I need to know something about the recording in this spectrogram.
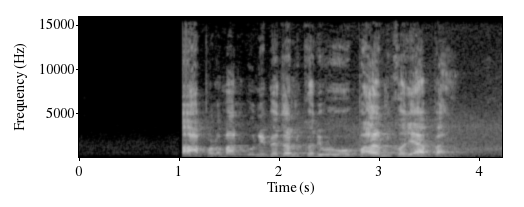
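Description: A man speaks with animation into microphones, close by.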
